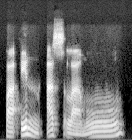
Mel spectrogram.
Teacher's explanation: nun sukun bertemu dengan huruf alif, bacaan izhar dibaca jelas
